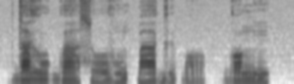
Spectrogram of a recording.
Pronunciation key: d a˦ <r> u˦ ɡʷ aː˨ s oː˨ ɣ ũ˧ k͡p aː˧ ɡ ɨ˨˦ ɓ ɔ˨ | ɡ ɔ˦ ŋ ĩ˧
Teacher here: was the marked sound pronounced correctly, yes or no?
no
